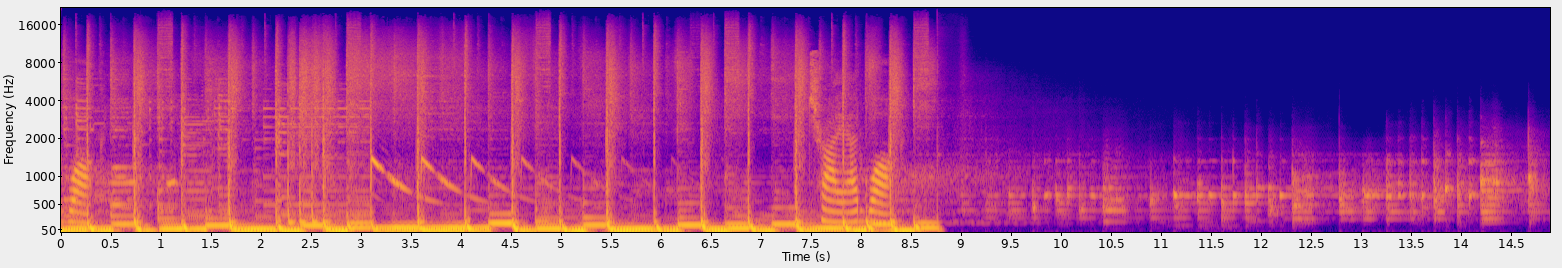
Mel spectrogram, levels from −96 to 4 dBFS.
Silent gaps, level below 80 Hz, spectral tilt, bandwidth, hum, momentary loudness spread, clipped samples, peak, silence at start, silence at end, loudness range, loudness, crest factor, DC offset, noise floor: none; -14 dBFS; -5 dB/octave; 16.5 kHz; none; 20 LU; under 0.1%; 0 dBFS; 0 s; 0.1 s; 19 LU; -13 LUFS; 12 dB; under 0.1%; -39 dBFS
